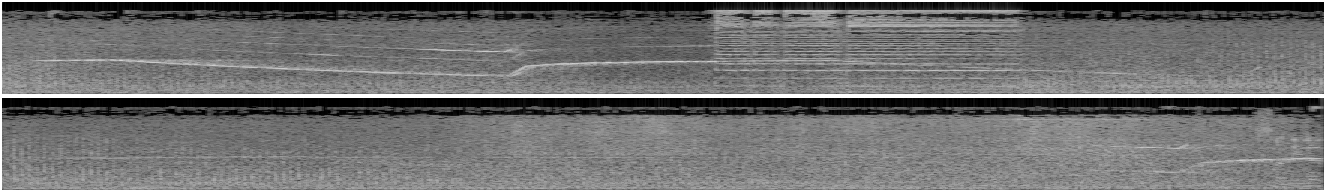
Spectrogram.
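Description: A police siren wails in long rising and falling sweeps, broken by a brief blaring horn burst, over a constant loud rumble of city traffic and machinery in Los Angeles in the early hours of the morning. No one speaks.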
